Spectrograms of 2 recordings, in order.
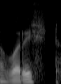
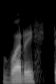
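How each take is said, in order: First: वरिष्ठ slowly, ending in breathy tha; aspirated th. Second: वरिष्ठ said as varisht; no puff of air ending वरिष्ठ; unaspirated t. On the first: Teacher corrects it, वरिष्ठ with breathy ठ. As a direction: puff air on the ठ of वरिष्ठ. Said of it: "होता है". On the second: Teacher shows the error, वरिष्ठ with ट. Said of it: "नहीं होता". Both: Shown as a demonstration.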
